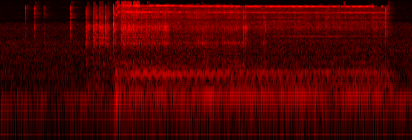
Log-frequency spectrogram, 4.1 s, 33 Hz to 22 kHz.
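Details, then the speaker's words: 2006-07 Suzuki GSX-R600/750 after fixing an aftermarket ignition switch with a 100 resistor (before, only a whine, no prime): clicks, then steady pump hum about three seconds, cutting off cleanly; fuel pump priming normally. "No prime, no fuel pump or none. But listen to the fuel pump when I put that 100 resist on"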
